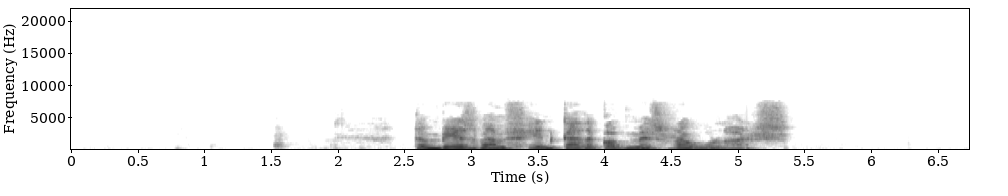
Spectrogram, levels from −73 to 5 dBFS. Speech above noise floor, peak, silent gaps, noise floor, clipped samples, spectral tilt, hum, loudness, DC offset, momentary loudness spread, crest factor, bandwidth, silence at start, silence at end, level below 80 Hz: 51 dB; -6 dBFS; none; -73 dBFS; under 0.1%; -6 dB/octave; none; -22 LUFS; under 0.1%; 11 LU; 20 dB; 7.8 kHz; 1.55 s; 1.35 s; -64 dBFS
